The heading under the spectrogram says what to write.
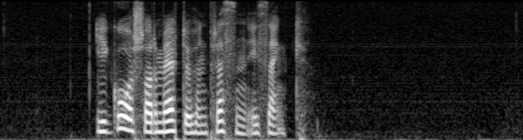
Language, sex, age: Norwegian, female, 34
